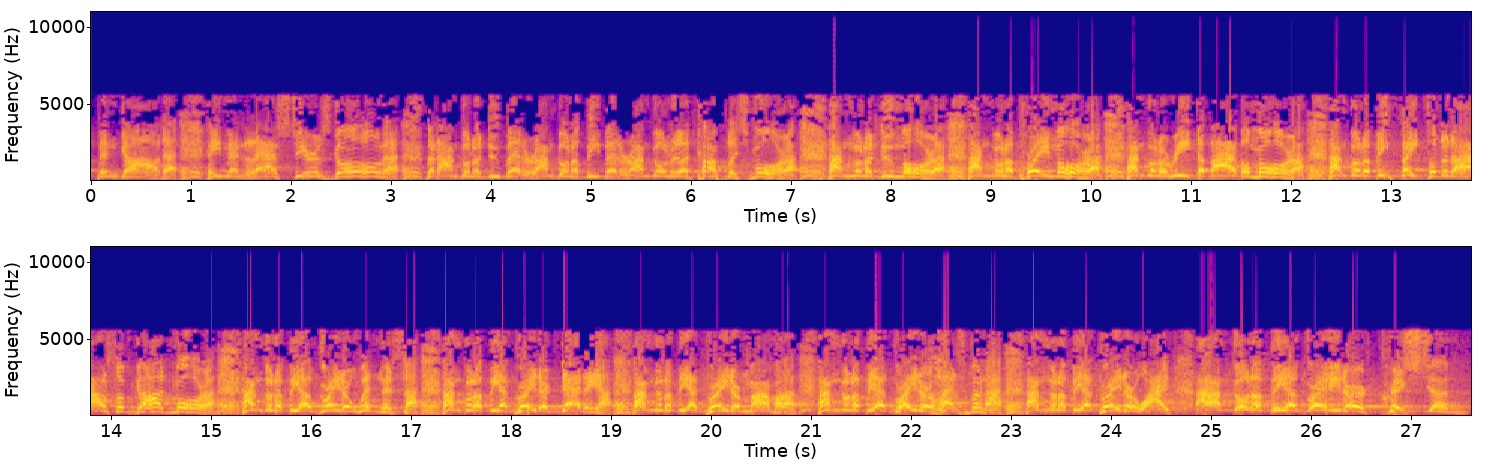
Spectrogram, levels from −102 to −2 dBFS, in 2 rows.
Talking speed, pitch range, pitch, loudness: 175 wpm, 295-350 Hz, 325 Hz, -12 LUFS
